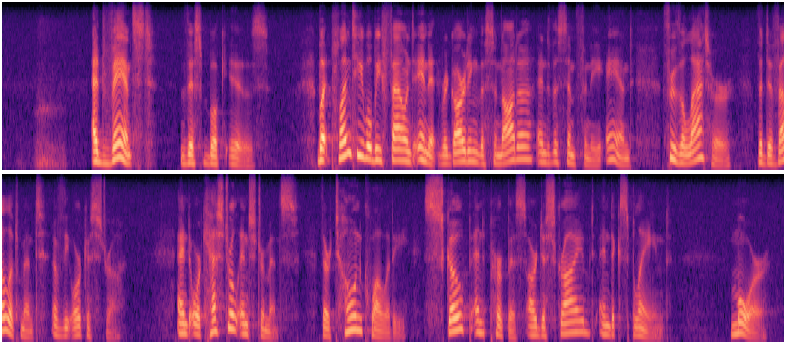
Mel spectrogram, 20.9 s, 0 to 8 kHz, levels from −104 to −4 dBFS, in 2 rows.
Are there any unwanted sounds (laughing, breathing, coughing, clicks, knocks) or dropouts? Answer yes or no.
yes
